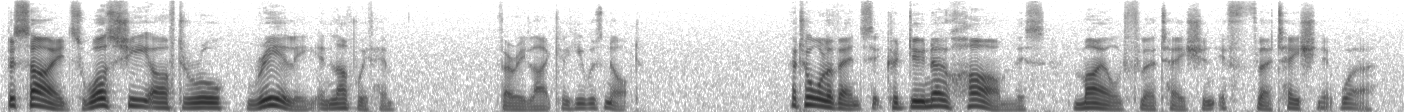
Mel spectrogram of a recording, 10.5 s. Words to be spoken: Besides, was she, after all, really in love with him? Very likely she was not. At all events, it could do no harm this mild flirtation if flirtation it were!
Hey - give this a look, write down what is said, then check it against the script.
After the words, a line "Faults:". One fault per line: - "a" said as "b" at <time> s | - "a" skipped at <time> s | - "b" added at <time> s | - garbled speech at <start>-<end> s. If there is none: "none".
Besides, was she, after all, really in love with him? Very likely he was not. At all events, it could do no harm this mild flirtation if flirtation it were!
Faults:
- "she" said as "he" at 4.3 s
